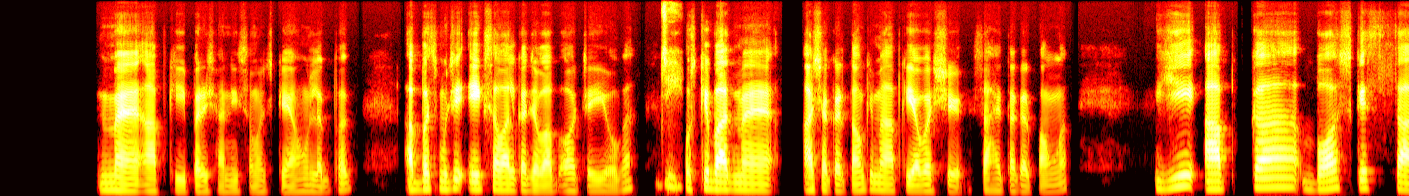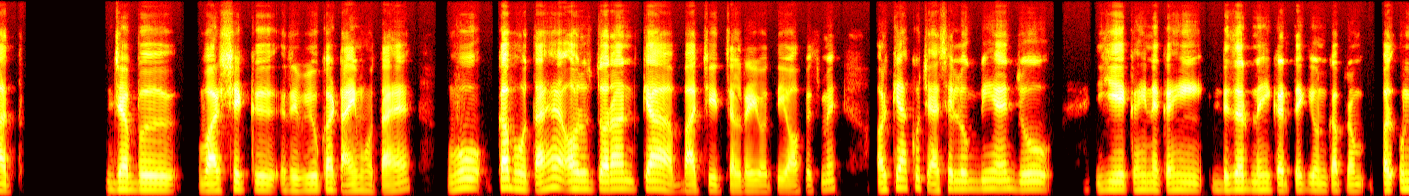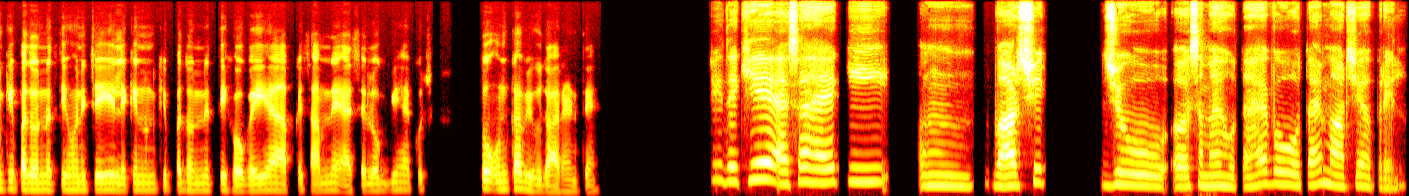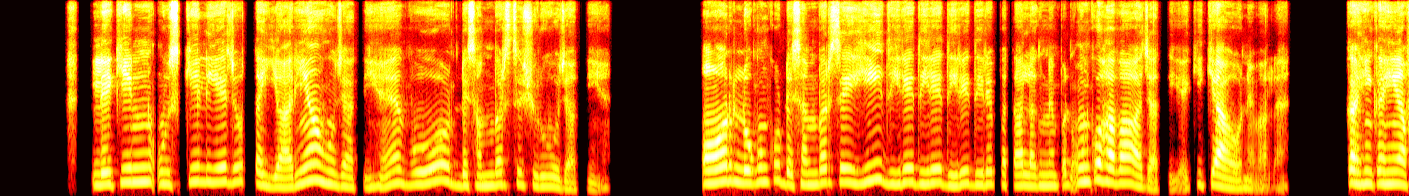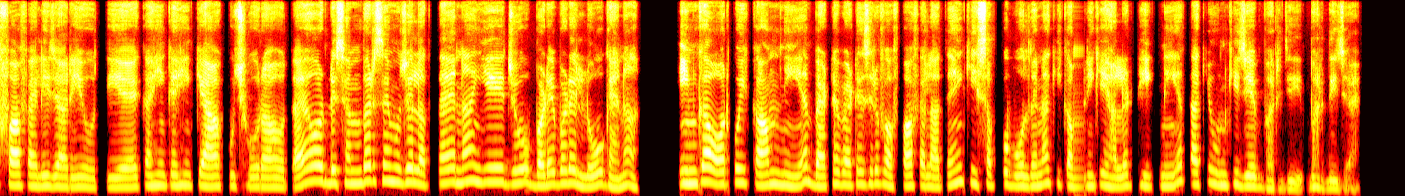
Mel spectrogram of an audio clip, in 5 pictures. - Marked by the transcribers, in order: in English: "बॉस"; in English: "रिव्यू"; in English: "टाइम"; in English: "ऑफिस"; in English: "डिज़र्व"; in English: "डिसेंबर"; in English: "डिसेंबर"
- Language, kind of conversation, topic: Hindi, advice, बॉस से तनख्वाह या पदोन्नति पर बात कैसे करें?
